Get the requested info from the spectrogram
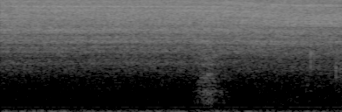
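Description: Steady high hiss with a faint low hum underneath, even throughout, with no distinct mechanical event.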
